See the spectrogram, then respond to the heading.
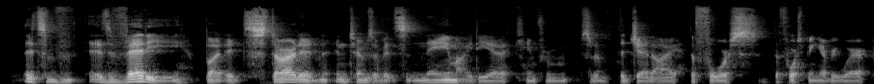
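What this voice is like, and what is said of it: Canadian accent. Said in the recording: “I've got the Canadian accent”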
